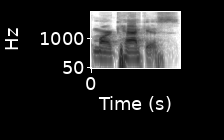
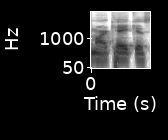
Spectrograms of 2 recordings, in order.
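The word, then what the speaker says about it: Markakis: sure this is true I'm pretty certain that it's actually pronounced Nick marakis in the Greek and Nick being a quiet guy never bothered to correct anybody so we always called him Mark hius he was like whatever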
